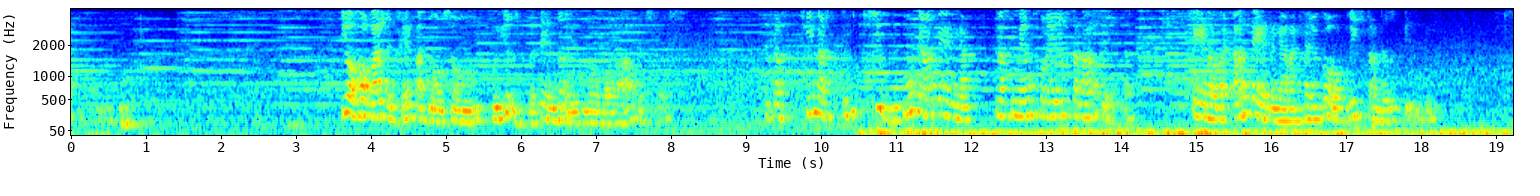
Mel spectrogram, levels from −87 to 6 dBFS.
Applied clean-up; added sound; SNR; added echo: none; Church bell; 6 dB; reverberation time 0.6 s.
